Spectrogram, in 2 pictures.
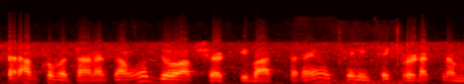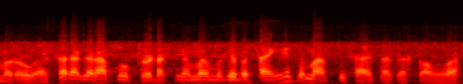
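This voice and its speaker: A man's voice: medium pitch, animated, fast talker. A man working as a customer service agent, formal and polite, calling everyone sir. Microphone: phone. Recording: noisy, dull phone line.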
